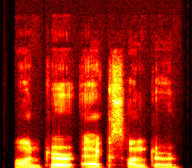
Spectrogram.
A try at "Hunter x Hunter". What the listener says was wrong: Do not pronounce the X. It is a literary device used to separate two words.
